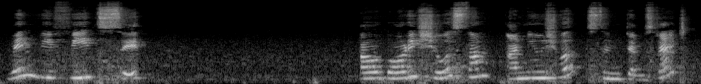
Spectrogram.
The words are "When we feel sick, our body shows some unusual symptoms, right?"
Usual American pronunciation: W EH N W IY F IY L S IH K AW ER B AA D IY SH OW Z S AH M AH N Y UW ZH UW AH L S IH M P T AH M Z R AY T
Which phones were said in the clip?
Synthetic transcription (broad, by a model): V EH N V IY F IY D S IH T AW ER B AA D IY SH OW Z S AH M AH N Y UW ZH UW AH L S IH M T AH M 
